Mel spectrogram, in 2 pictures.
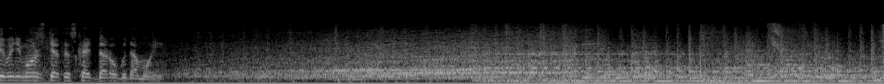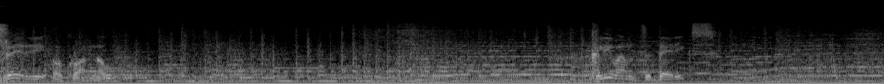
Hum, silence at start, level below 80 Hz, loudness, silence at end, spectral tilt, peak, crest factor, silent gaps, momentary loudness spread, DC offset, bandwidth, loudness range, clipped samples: none; 0 s; -50 dBFS; -31 LUFS; 0 s; -7 dB/octave; -14 dBFS; 14 dB; none; 9 LU; 3%; 16 kHz; 7 LU; under 0.1%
